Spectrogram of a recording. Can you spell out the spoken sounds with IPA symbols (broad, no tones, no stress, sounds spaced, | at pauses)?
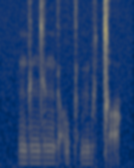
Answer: ŋ ɡ ø n d ø ŋ ɡ ɑ̰ w ɡ ɑ̰ m b ɵ ɡ͡ǀ ɑ̰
